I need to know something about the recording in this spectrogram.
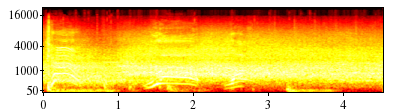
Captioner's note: audience cheering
